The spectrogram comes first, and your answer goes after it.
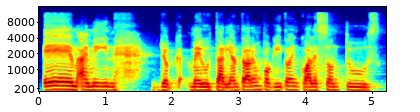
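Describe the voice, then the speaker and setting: A man with a slightly higher-than-average voice talks casually as a podcast co-host. He slips between Spanish and English mid-sentence and speaks bluntly, with profanity. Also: flat delivery, measured pace, clean tone. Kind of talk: casual movie review chat.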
